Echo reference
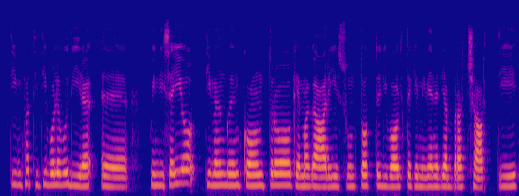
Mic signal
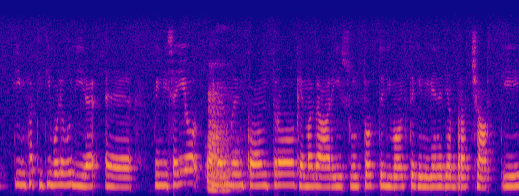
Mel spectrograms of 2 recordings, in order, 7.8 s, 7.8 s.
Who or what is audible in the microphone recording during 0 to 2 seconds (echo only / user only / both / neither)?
echo only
